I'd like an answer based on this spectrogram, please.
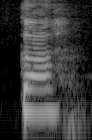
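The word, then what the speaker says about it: ཀ: So this first letter is pronounced ga, ga. This is actually like the C in the word scar as opposed to the C in the word car.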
